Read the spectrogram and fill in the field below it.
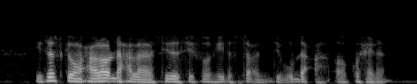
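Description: iLBC codec, throughout: the whole recording of speech carries the sound of this narrowband VoIP codec. Nothing above about 3.8 kHz survives, so sibilants and breath lose their edge and the voice sits in a boxed, telephone-like band. The damage is plainly audible as a slightly rough, synthetic texture, because each short frame's excitation is rebuilt on its own rather than flowing smoothly from the last. That fits the 20 ms frame, 15.2 kbps mode.

One channel drops out, from 1.90 s to the end at 4.18 s: the level falls abruptly by about 6 dB and stays down. This is likely the loss of one stereo channel before the signal was folded to mono. Material shared by both sides then arrives at half amplitude, which is the 6 dB step heard here. Anything carried only by the missing side vanishes from the mix.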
